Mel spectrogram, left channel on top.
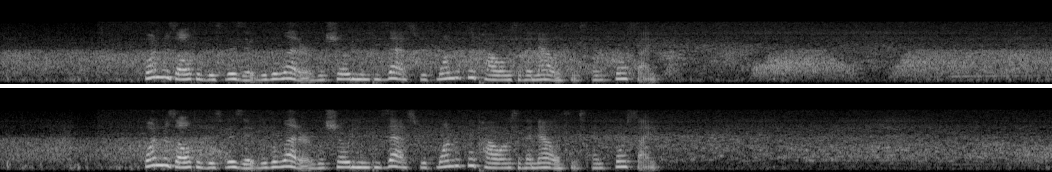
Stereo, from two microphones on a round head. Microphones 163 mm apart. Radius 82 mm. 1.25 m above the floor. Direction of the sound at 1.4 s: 25° right (ahead or behind).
